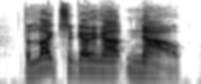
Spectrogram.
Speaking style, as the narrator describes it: shouted

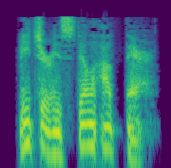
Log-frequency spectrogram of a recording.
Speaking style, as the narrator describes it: she said quietly, like a move in a game of chess

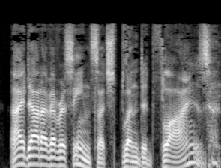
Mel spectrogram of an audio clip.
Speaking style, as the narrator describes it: Nalesian grumbled

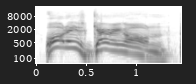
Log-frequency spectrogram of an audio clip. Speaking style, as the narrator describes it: bellowed Ridcully

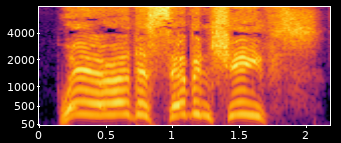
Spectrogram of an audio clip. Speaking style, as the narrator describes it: howled the old chief

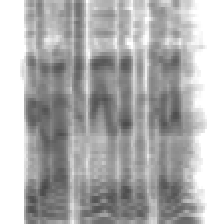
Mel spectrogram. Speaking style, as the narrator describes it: said Jackram evenly

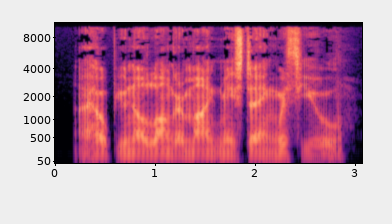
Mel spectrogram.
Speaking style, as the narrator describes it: he said dryly

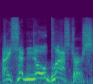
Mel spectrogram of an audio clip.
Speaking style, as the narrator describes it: the barkeep growled

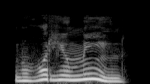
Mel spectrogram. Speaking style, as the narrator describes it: Marcia faltered

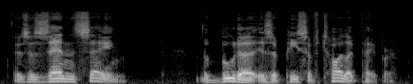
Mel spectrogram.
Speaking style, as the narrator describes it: Ray reminded her softly

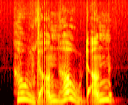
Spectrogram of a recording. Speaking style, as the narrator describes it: said Rincewind urgently

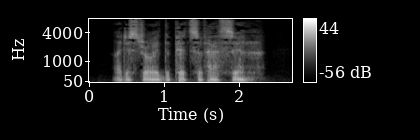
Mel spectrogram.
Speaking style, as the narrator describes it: Kelsier said quietly

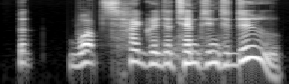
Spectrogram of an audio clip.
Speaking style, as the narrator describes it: said Harry nervously

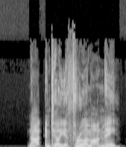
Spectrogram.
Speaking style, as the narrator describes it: I snapped

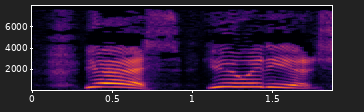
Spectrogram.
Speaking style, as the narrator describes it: shouted Dorcas

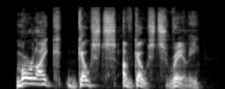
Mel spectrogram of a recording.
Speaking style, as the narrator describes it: said Mistress Weatherwax

